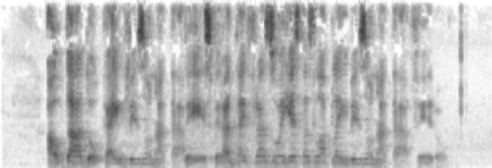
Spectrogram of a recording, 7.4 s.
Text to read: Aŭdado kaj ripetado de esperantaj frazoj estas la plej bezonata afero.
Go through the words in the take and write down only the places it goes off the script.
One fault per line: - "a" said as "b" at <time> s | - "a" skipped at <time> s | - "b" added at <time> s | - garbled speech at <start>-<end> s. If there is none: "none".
- "ripetado" said as "bezonata" at 2.0 s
